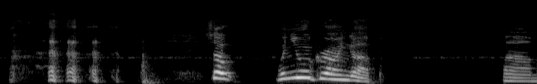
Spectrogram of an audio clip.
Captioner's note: laughs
